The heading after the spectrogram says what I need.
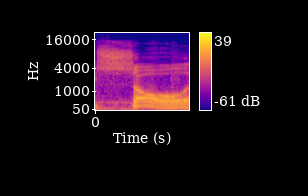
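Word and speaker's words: Seoul: foundation and it's based on a real location Soul it's spelled s-e-o-u-l Soul it's based on a real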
